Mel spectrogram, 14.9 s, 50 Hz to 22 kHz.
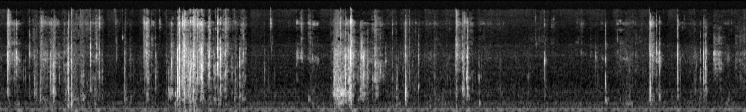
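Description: A plastic potato-chip bag being handled and crinkled, with irregular crackles and clicks and two louder rustling bursts about 4 and 7 seconds in.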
